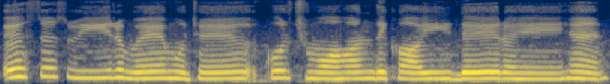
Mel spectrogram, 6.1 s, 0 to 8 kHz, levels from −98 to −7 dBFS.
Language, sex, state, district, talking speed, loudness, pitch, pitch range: Hindi, female, Madhya Pradesh, Katni, 100 wpm, -14 LUFS, 220 Hz, 215-235 Hz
